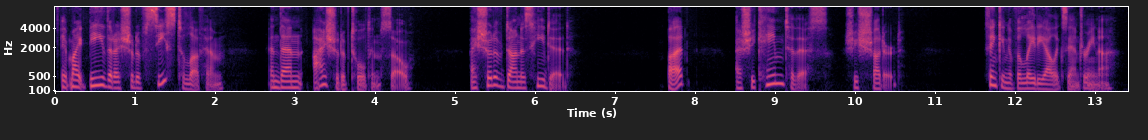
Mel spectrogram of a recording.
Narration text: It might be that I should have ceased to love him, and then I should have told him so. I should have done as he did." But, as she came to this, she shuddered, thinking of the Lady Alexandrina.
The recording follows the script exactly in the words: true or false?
true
